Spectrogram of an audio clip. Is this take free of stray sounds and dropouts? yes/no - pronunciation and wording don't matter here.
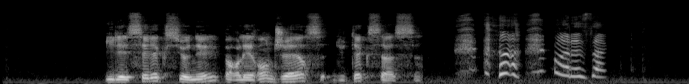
no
